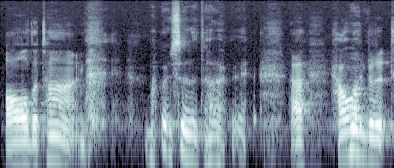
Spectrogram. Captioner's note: laughs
